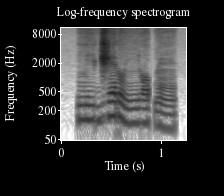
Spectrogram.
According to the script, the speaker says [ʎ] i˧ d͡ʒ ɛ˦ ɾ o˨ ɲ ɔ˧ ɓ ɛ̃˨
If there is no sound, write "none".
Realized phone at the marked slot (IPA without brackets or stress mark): l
